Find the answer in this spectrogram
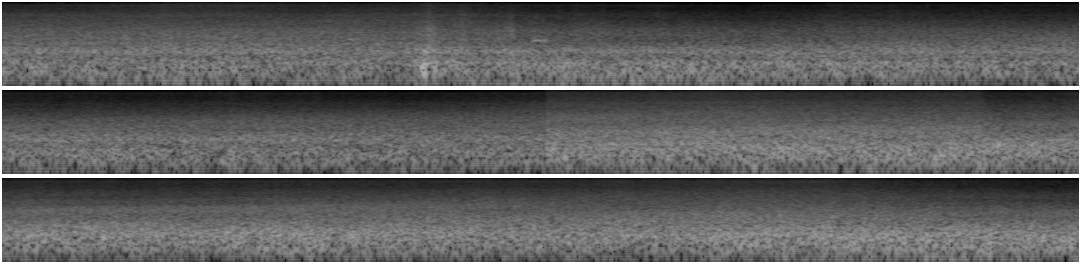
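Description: Ocean surf: waves breaking and washing up the beach in a steady rush, with a single sharp knock about four seconds in. The rush gets a little louder about halfway through.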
